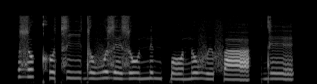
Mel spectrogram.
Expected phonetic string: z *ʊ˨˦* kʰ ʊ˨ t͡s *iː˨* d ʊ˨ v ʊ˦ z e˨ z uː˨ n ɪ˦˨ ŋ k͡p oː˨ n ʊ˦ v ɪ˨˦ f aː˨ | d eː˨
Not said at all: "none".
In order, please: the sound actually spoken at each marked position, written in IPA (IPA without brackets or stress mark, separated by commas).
ʊ˦, iː˨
